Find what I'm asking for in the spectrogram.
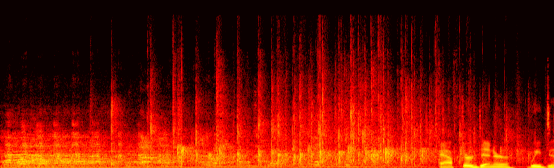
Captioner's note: laughter and applause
